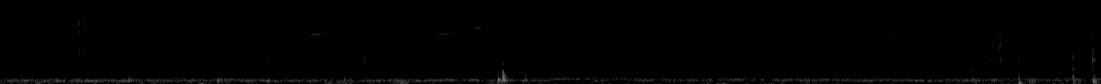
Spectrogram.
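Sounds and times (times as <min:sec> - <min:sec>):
faint high bird chirps: 0:03.0 - 0:05.0, 0:06.6 - 0:07.0, 0:08.8 - 0:09.3.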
